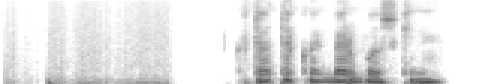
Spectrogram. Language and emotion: Russian, neutral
